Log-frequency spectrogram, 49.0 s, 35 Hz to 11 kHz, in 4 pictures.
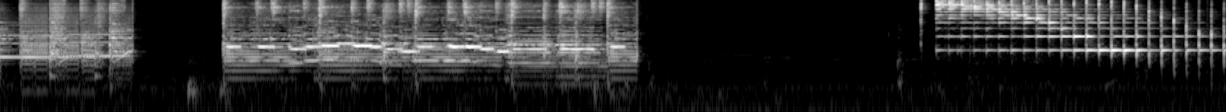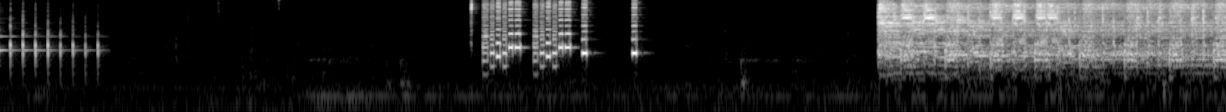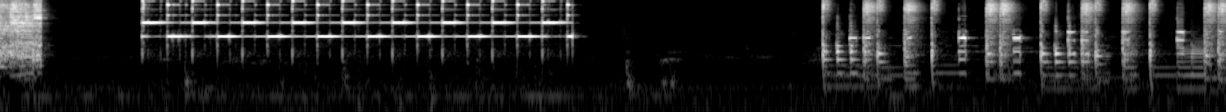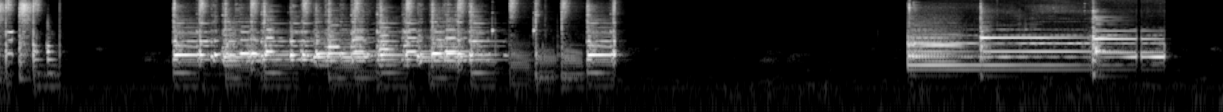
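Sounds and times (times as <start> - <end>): fast repeating bell-like ringtone: 26.0 - 30.4.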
